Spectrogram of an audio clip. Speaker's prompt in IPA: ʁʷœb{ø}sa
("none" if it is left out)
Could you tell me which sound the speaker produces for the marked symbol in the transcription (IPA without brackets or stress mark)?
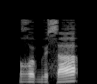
ø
